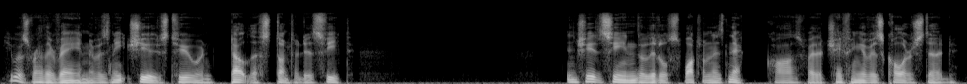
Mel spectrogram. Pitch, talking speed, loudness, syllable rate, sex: 90 Hz, 200 wpm, -20 LUFS, 5.5 syllables/s, male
